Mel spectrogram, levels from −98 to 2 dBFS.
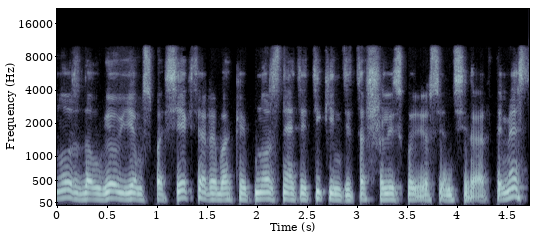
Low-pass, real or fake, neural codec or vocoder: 9.9 kHz; real; none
